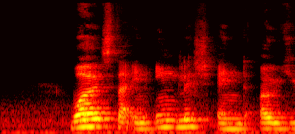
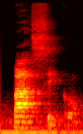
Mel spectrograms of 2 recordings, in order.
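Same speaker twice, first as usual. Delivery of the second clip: básico with the beat on BÁ, the last two syllables light; shifted stress; 3 semitones lower, 4 dB louder than usual. Shown as a demonstration. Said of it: "there's a shift in stress here".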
